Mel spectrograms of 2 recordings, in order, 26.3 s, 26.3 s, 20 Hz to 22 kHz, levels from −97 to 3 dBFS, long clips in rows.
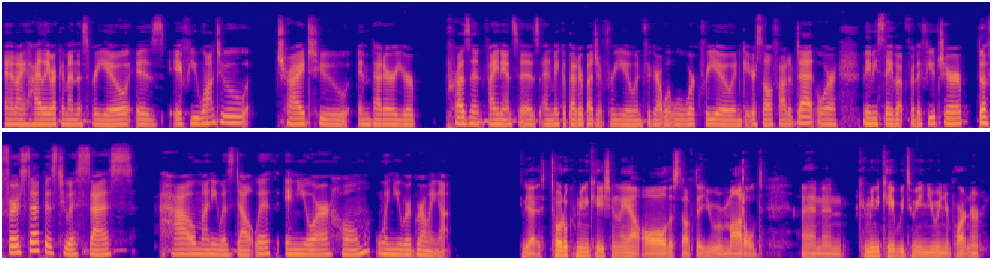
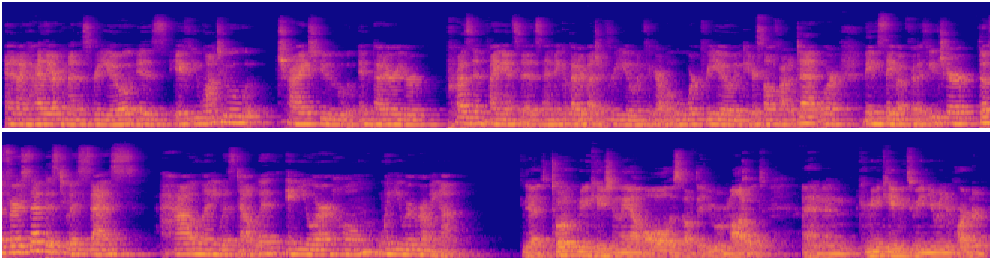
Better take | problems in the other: first | room echo; noticeable; dies away in 0.7 s // off-mic speech; far

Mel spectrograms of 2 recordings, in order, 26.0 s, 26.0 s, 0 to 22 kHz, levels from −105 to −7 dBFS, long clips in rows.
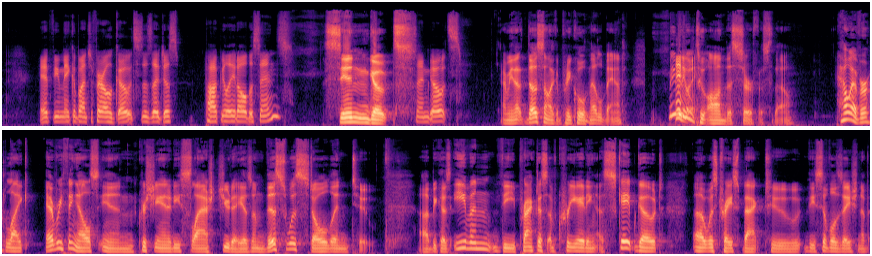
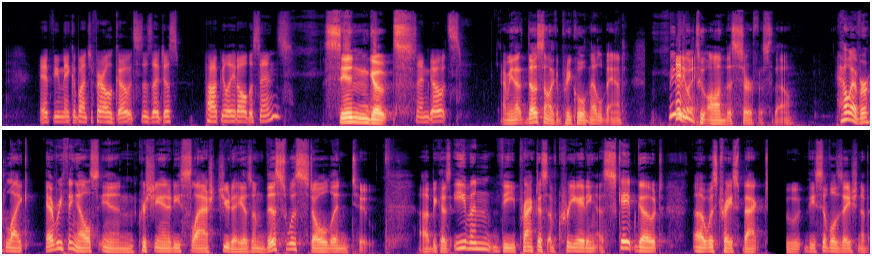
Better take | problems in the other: first | audio cutting out; at 25 s

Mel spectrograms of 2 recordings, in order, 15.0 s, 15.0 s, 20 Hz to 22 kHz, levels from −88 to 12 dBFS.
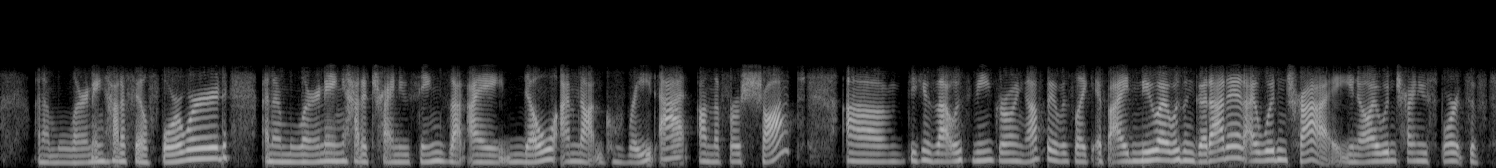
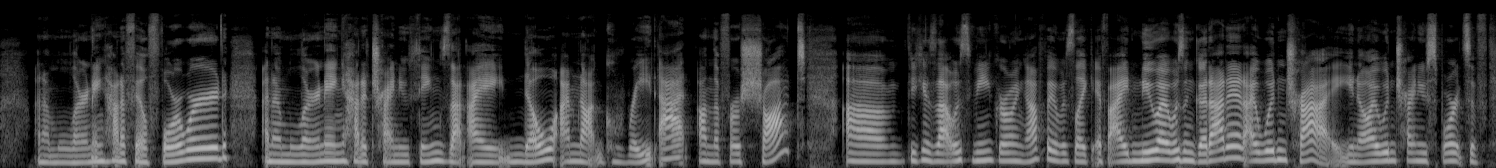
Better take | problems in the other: second | phone-call audio

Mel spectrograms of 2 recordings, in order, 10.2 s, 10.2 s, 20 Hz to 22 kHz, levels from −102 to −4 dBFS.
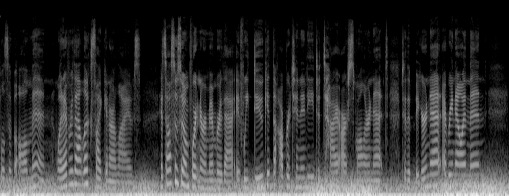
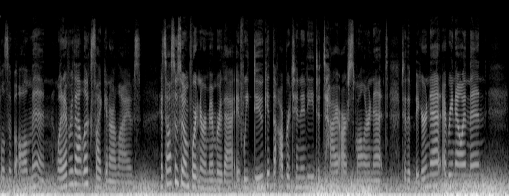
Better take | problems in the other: neither | low rumble; loud; throughout; 3 dB below the speech; the same in both

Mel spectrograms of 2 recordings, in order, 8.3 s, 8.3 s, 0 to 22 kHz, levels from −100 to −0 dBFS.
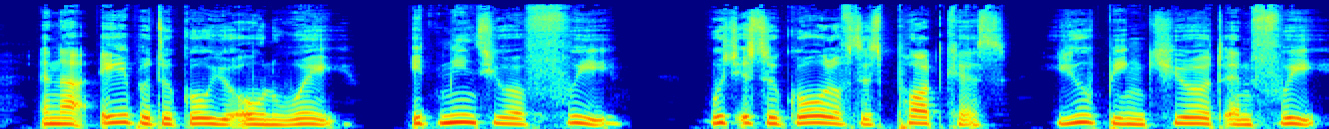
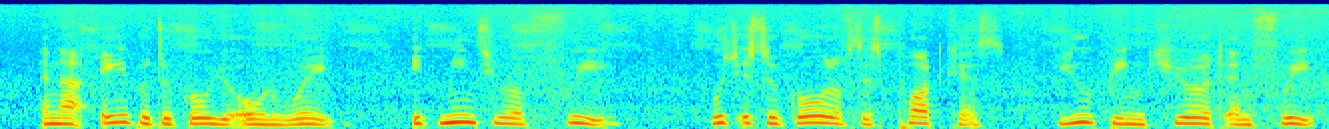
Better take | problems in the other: first | hiss; noticeable; throughout; 10 dB below the speech

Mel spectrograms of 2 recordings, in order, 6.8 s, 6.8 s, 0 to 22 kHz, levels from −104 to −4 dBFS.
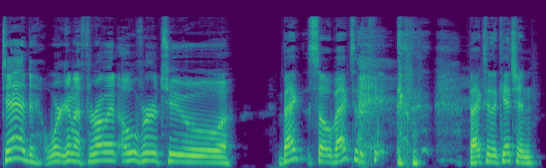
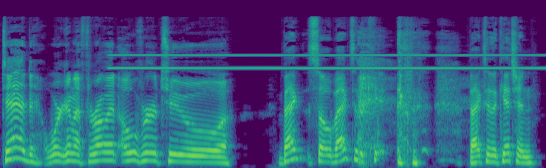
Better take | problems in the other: first | high-pitched whine; loud; from 1.5 s on; 4 kHz, 9 dB below the speech

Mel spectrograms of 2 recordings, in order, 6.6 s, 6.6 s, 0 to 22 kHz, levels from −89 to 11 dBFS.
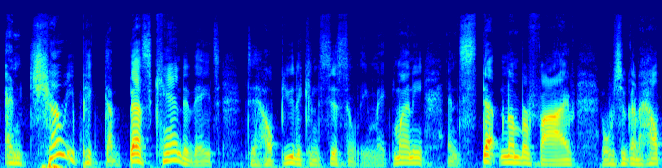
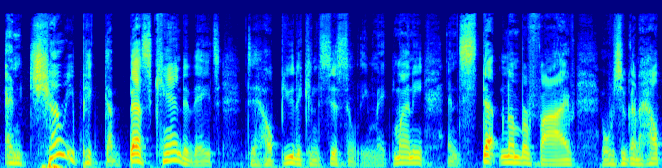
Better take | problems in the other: second | muffled; very; fading above 2.5 kHz

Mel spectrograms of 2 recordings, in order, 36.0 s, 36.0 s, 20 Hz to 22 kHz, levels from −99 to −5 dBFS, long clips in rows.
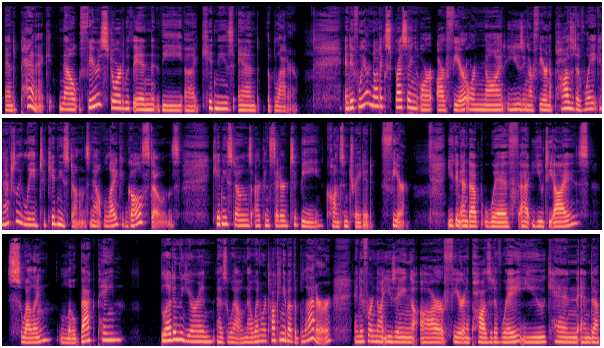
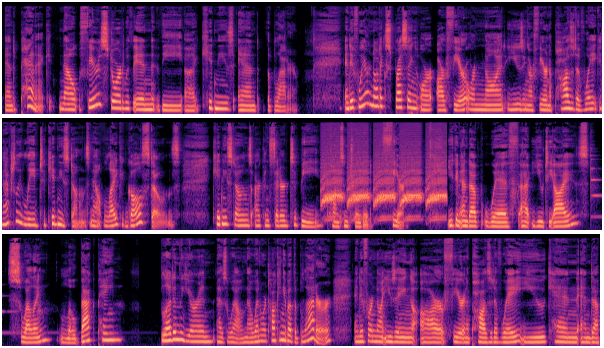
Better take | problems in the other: first | alarm; loud; from 18 to 21 s; peak 1 dB above the speech // clattering dishes; faint; at 24 s; peak 10 dB below the speech

